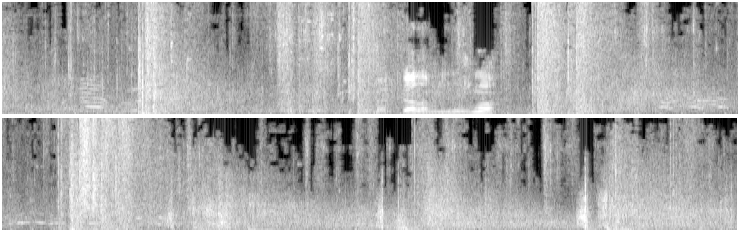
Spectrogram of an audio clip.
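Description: Explosions boom nearby, several times.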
